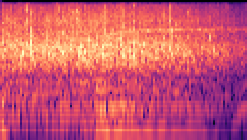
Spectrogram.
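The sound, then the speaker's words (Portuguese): A church audience claps for the Lord steadily and densely, a continuous wash of applause with sustained low musical tones running underneath, holding loud throughout before easing slightly at the end. “Aplauda ao Senhor com mais força que você puder.”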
